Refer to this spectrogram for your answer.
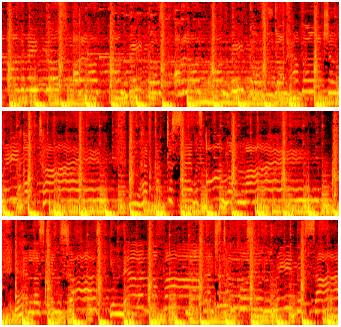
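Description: A loud pop-song mobile phone ringtone plays continuously for about twenty seconds, with a steady dance beat, layered synths and vocals, full and close, with no talking over it.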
